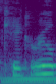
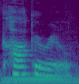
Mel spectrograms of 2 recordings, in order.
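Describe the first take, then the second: First: The first vowel sounds like 'ee'. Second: The first vowel sounds like 'ah'. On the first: The speaker calls it wrong. "I used to pronounce his name as Kikaru" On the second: The speaker calls it right. "I think that's the pronoun the right way to pronounce it"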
